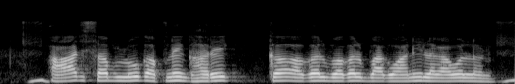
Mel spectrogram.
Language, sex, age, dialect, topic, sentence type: Bhojpuri, male, 18-24, Western, agriculture, statement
